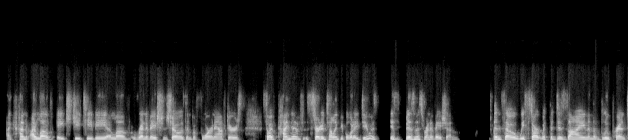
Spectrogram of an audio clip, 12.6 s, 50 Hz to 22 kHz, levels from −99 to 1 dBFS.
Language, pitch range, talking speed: English, 160-195 Hz, 180 wpm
